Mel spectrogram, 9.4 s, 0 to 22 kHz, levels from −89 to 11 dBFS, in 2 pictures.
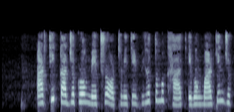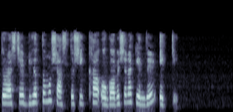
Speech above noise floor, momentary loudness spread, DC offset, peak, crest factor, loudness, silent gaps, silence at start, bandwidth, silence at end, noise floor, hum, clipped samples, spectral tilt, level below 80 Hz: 55 dB; 9 LU; under 0.1%; 0 dBFS; 18 dB; -17 LUFS; none; 0.75 s; 8.2 kHz; 1.15 s; -72 dBFS; none; under 0.1%; -1 dB/octave; -66 dBFS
